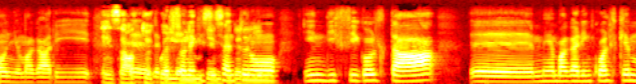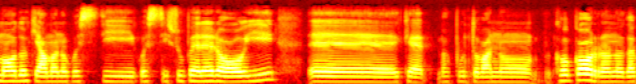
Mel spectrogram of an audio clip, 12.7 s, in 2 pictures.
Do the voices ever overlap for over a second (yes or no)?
yes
